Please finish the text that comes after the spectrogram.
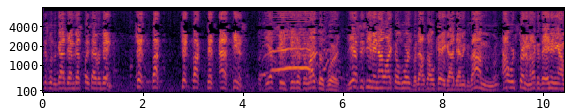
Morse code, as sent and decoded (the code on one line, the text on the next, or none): none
